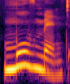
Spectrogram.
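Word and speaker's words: movement: देख लें जैसे की यहां पर है मूवमेंट अब यहां पर मूव मेंटल सी तक वर्तक आप प्रोनाउंस कर रहे हैं ए यहां पर साइलेंट है और फिर हो गया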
